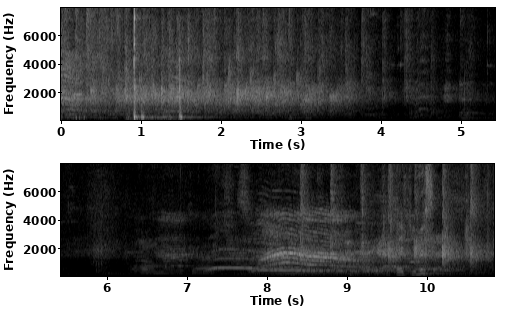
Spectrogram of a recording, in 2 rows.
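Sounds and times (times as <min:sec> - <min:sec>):
audience clapping hands: 0:00.0 - 0:04.4, 0:08.4 - 0:10.8.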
